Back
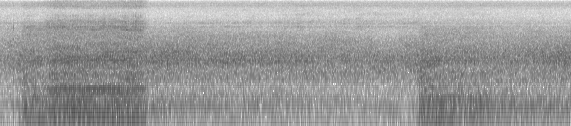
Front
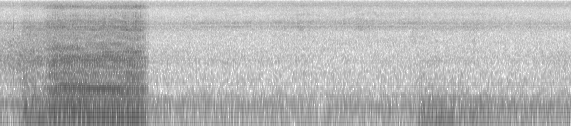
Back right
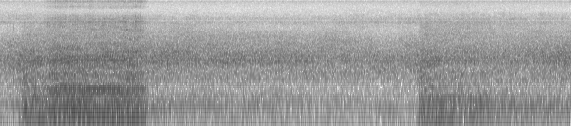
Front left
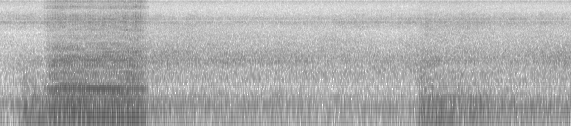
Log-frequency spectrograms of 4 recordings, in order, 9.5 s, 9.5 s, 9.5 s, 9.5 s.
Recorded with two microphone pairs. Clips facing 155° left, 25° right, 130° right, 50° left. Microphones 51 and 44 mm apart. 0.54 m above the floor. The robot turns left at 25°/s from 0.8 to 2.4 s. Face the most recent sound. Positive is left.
turn(degrees=180)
